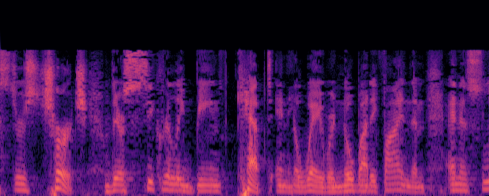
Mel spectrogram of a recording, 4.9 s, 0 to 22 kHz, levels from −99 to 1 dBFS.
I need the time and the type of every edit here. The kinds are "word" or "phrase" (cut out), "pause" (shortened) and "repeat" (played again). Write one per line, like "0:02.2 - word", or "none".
0:01.0 - word
0:02.2 - word
0:02.9 - word
0:03.8 - word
